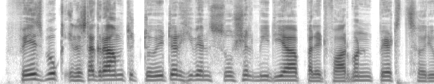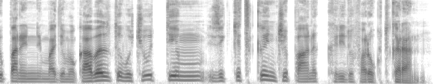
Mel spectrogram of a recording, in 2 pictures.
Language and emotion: Kashmiri, neutral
